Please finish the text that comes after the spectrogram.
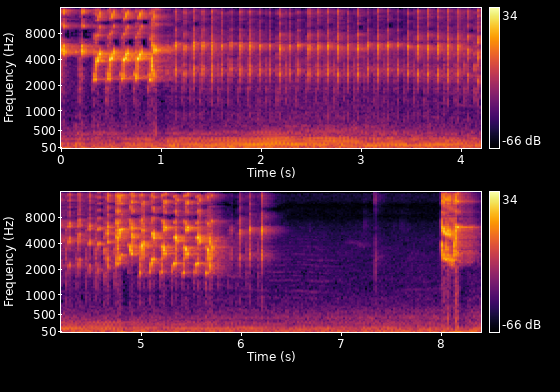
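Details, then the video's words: Lovebird delivering 'ngekek' chatter meant to set rival lovebirds singing: a rapid, rattling run of buzzy high notes with a low room hum, a second dense burst, a pause, then one final harsh squawk. "SUARANYA Sukses Bikin Lovebird Lawan Ikut Bunyi Ngekek,Burung Lovebird Gacor ngekek Panjang"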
